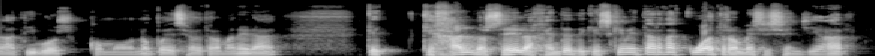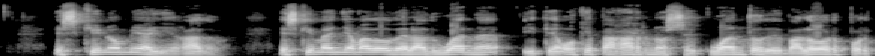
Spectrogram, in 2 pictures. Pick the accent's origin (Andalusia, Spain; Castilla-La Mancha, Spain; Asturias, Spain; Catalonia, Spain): Asturias, Spain; inglés lo hablo muy mal, lo hablo como, no sé, o sea, regulinchi. Español, bien. Y catalán me defiendo, aunque soy asturiano, y portugués voy ahí.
